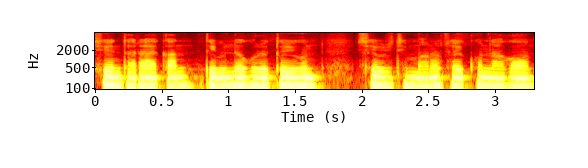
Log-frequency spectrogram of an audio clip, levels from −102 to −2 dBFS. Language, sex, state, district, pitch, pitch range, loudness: Chakma, male, Tripura, Dhalai, 115 Hz, 115-120 Hz, -15 LUFS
